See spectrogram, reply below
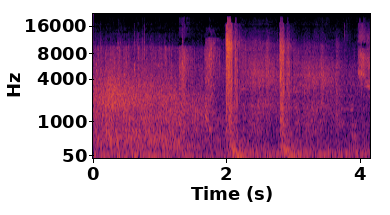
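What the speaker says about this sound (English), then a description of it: "And I think we can definitely adjust our artillery fire." Artillery fire in the tank-battle video game Graviteam Tactics: Mius-Front, a continuous rumbling barrage with two sharp, heavy blasts standing out midway, dense and booming throughout.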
